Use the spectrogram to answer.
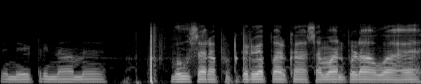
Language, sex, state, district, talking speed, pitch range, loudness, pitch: Hindi, male, Rajasthan, Bikaner, 170 wpm, 115-120 Hz, -25 LUFS, 115 Hz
